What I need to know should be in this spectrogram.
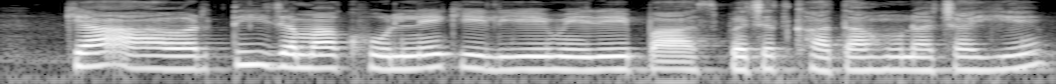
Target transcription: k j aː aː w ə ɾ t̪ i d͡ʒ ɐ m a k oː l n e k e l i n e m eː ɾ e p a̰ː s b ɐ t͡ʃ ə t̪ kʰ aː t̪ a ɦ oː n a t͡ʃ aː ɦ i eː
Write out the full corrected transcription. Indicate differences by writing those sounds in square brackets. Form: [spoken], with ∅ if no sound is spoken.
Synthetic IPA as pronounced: k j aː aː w ə ɾ t̪ i d͡ʒ ɐ m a [kʰ] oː l n e k e l i [∅] e m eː ɾ e p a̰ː s b ɐ t͡ʃ ə t̪ kʰ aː t̪ a ɦ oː n a t͡ʃ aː ɦ i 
